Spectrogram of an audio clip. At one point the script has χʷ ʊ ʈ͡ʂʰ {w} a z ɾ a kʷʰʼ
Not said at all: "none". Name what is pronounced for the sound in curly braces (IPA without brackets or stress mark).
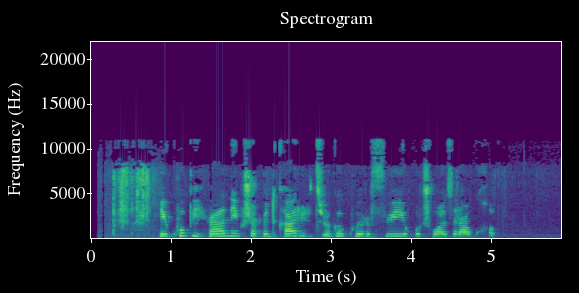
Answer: w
